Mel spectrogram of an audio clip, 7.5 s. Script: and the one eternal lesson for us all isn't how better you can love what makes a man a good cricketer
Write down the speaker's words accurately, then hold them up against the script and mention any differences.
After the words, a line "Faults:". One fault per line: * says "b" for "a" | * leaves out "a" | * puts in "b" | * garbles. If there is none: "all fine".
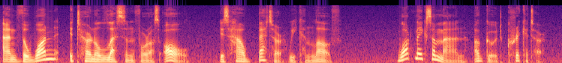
and the one eternal lesson for us all is how better we can love what makes a man a good cricketer
Faults:
* says "is" for "isn't"
* says "we" for "you"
